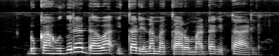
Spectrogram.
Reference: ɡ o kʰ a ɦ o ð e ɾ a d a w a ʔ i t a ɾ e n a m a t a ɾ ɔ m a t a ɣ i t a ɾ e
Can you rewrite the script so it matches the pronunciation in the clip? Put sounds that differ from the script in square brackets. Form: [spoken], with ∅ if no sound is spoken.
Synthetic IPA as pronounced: [d] o [k] a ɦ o ð e ɾ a d a w a ʔ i t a ɾ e n a m a t a ɾ ɔ m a [d] a ɣ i t a ɾ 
